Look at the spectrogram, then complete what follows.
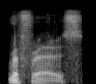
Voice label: "refroze", British

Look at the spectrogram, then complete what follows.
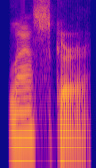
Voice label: "Lascar", American

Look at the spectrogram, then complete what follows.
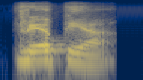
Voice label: "reappear", Indian

